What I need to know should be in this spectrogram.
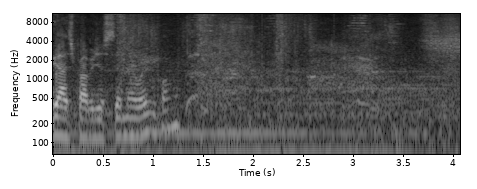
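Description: Chained blades swing and slash through the air.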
